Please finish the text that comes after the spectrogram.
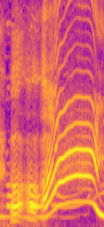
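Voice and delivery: high sudden squeal; excited shriek. Real, not acted. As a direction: squeal out in delight.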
